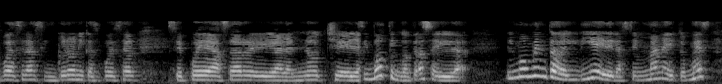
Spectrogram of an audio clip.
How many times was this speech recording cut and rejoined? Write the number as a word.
two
